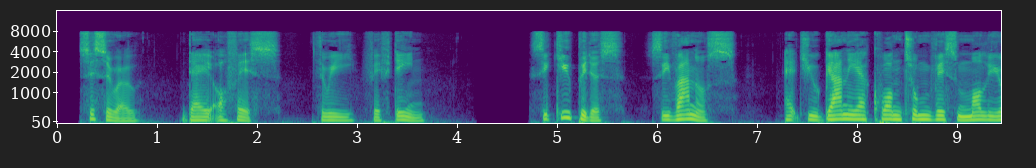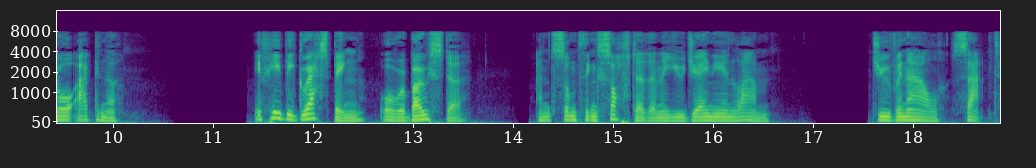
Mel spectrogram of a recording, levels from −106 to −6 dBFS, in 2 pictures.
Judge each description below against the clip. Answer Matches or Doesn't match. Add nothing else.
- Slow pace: Matches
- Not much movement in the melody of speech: Doesn't match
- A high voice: Doesn't match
